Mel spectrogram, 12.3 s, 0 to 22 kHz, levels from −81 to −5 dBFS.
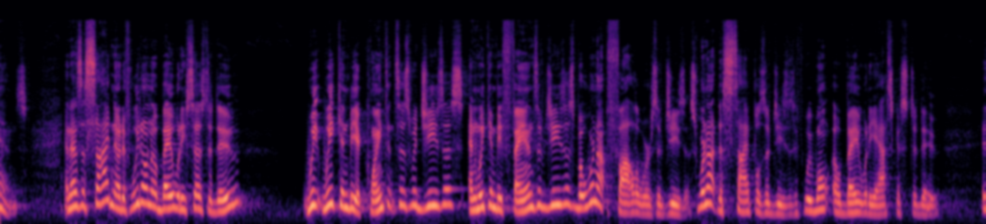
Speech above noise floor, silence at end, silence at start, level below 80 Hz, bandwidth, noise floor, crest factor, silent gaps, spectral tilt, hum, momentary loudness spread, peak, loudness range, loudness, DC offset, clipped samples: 38 dB; 0 s; 0 s; -74 dBFS; 16 kHz; -65 dBFS; 18 dB; none; -4.5 dB/octave; none; 10 LU; -10 dBFS; 4 LU; -27 LUFS; under 0.1%; under 0.1%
